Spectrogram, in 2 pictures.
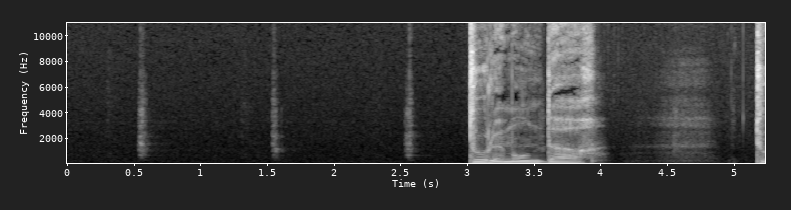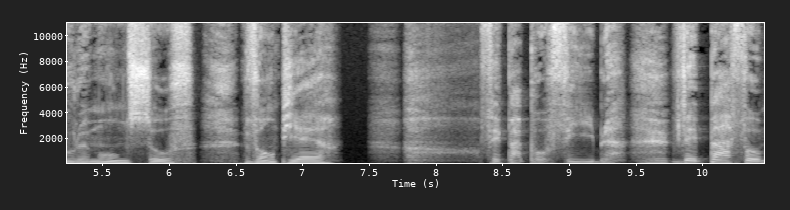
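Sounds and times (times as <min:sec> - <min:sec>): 
grandfather clock pendulum ticking: 0:00.2 - 0:01.8, 0:02.4 - 0:04.0
speech: 0:03.0 - 0:04.0, 0:05.2 - 0:07.8, 0:08.4 - 0:10.4.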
